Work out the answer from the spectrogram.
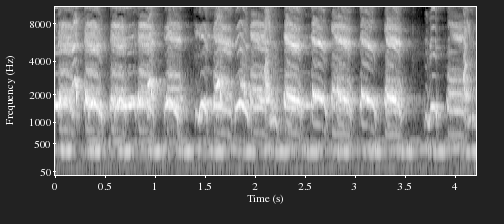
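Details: White-crested laughingthrush singing in the morning: loud, rollicking, cackling phrases, rising and falling notes about four per second, with a faint steady hum beneath.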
